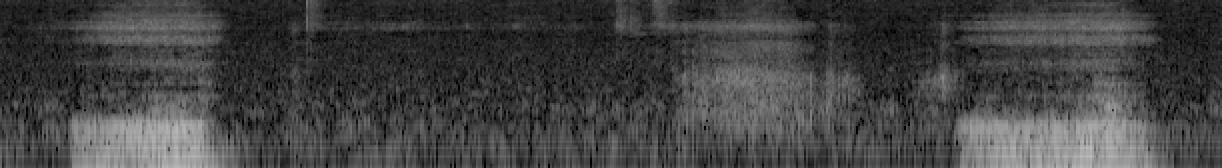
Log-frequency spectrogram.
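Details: Two loud, rough, low snores on breathing in, separated by quieter breathing out; ordinary snoring.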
